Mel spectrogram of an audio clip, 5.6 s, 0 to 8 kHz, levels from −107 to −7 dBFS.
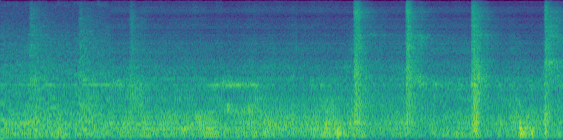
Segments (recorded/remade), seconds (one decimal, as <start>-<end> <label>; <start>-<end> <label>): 0.0-1.1 recorded; 1.1-5.6 remade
